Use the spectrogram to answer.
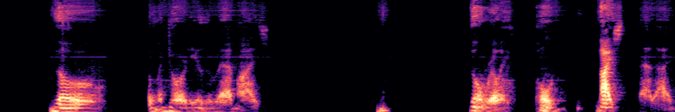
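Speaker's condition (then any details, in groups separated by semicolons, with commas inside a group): Speech impediment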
